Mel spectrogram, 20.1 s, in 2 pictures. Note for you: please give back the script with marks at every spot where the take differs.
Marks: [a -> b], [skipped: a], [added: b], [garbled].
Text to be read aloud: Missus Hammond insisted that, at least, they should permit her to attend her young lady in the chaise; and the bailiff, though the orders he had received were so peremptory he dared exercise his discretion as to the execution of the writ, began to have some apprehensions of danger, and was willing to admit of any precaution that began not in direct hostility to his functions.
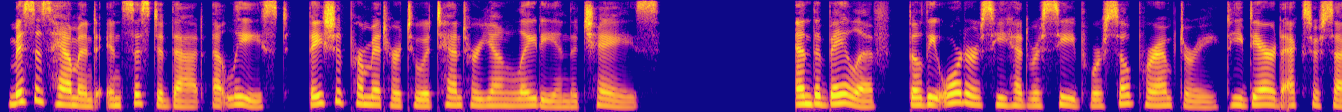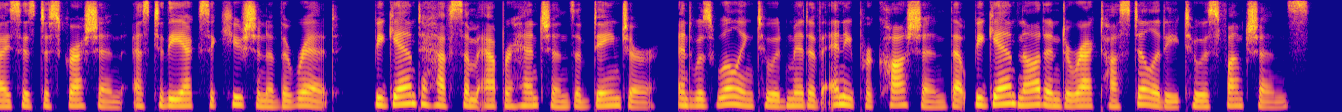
Missus Hammond insisted that, at least, they should permit her to attend her young lady in the chaise; and the bailiff, though the orders he had received were so peremptory he dared exercise his discretion as to the execution of the writ, began to have some apprehensions of danger, and was willing to admit of any precaution that began not in direct hostility to his functions.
